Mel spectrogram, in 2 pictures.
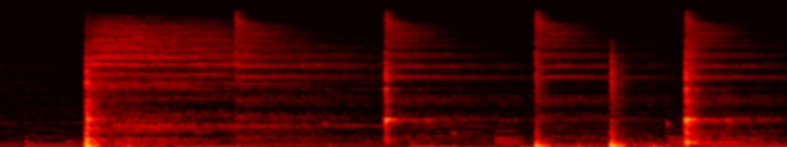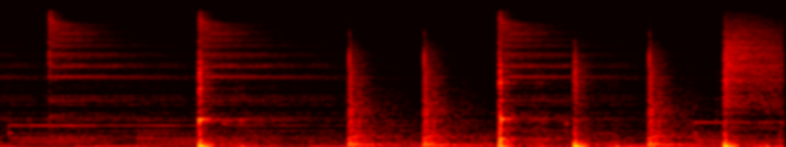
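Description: Drum kit playing a gospel drum chop very slowly, about one stroke a second, with cymbal and hi-hat hits ringing out between strokes and a few quicker pairs of strokes.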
